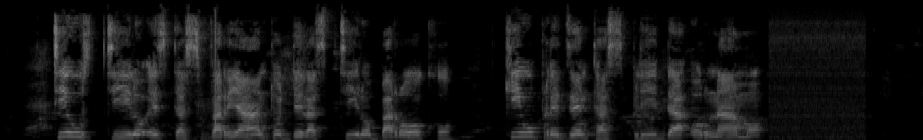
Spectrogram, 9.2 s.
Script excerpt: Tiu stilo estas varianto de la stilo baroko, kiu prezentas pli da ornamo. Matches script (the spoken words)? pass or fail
pass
